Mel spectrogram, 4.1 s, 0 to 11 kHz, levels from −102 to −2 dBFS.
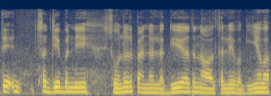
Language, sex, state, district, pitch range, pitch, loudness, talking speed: Punjabi, male, Punjab, Kapurthala, 130-160 Hz, 150 Hz, -15 LUFS, 160 wpm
